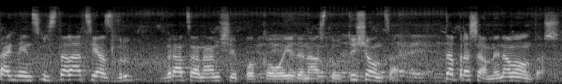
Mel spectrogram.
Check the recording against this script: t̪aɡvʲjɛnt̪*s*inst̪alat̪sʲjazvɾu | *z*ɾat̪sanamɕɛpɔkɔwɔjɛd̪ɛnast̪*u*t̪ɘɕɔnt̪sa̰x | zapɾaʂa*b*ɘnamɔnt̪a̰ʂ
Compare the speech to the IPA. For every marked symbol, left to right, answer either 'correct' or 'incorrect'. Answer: correct, incorrect: v, correct, incorrect: m

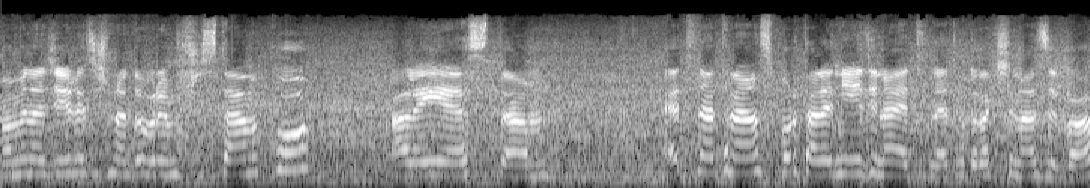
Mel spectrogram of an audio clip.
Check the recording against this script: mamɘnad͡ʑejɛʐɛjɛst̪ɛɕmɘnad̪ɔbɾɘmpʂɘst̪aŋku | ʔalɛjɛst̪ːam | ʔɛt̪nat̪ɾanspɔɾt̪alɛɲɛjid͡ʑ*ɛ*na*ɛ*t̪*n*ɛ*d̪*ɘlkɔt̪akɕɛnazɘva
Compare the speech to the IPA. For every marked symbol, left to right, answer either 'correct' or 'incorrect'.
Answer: correct, correct, correct, incorrect: t̪

